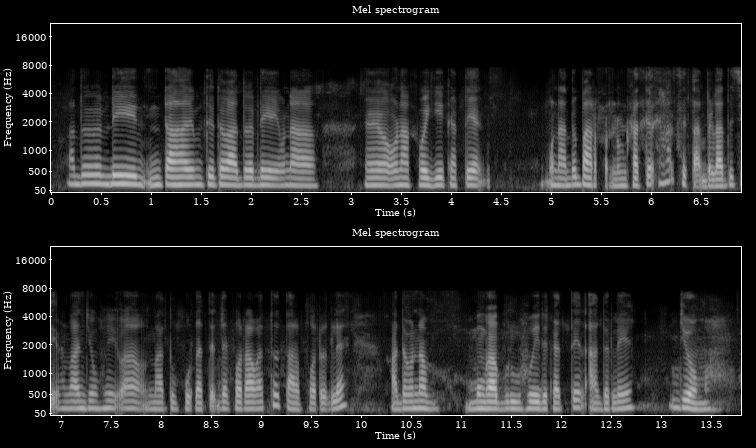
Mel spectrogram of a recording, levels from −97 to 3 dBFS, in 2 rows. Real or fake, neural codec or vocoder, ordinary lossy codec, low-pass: fake; codec, 16 kHz, 4 kbps, X-Codec, HuBERT features, trained on LibriSpeech; none; none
